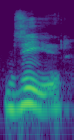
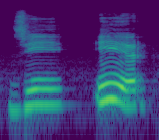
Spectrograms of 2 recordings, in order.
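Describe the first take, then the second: First: The two words merge into one syllable. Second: The two words are said as separate syllables.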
